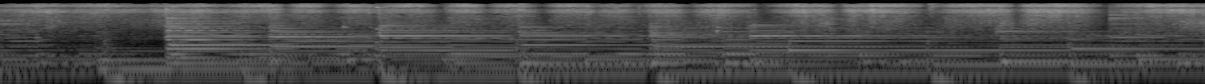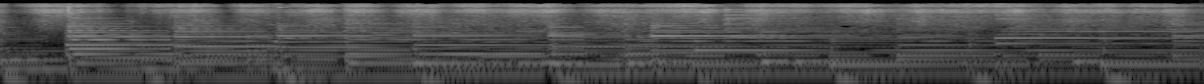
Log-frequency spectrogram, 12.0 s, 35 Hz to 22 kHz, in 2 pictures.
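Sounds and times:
background music: 0.0s - 12.0s
sanding block rasping on wall: 0.0s - 12.0s.

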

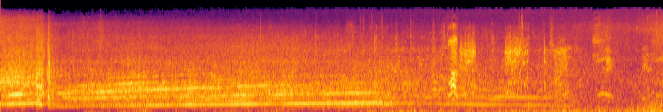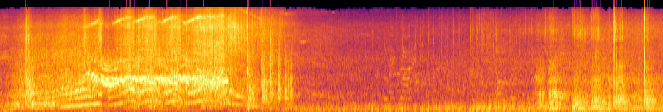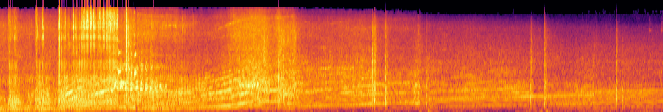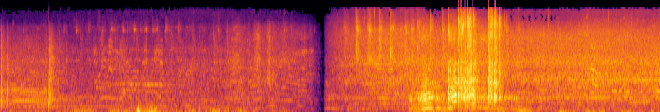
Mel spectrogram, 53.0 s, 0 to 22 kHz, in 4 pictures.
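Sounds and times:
cars accelerating away: 0.0s - 11.8s, 13.1s - 42.3s, 46.3s - 52.9s
drag car engines revving: 0.0s - 52.9s
exhaust pops and crackles: 18.1s - 19.7s, 20.7s - 24.0s, 39.7s - 40.1s, 40.7s - 41.7s.

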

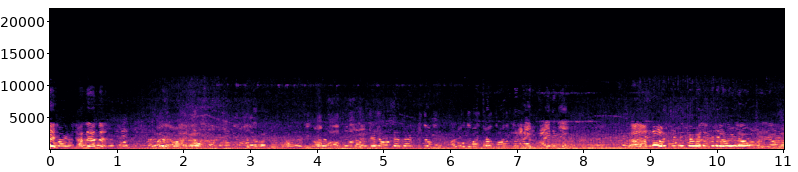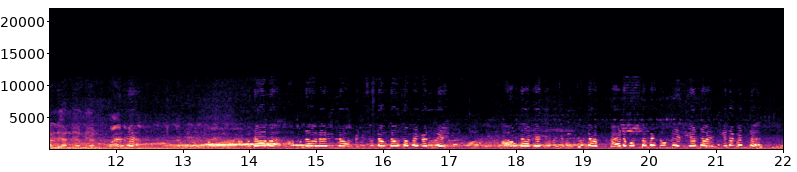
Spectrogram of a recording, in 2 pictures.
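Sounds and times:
men's voices talking loudly: 0.0s - 22.0s
vehicle engine humming: 0.7s - 22.0s.

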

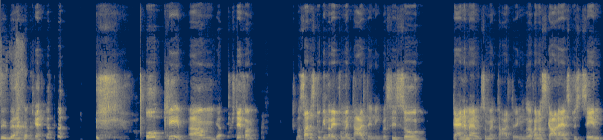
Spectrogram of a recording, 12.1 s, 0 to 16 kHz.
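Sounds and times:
person speaking: 0.0s - 1.2s, 1.9s - 5.3s
person exhaling: 1.9s - 2.6s.

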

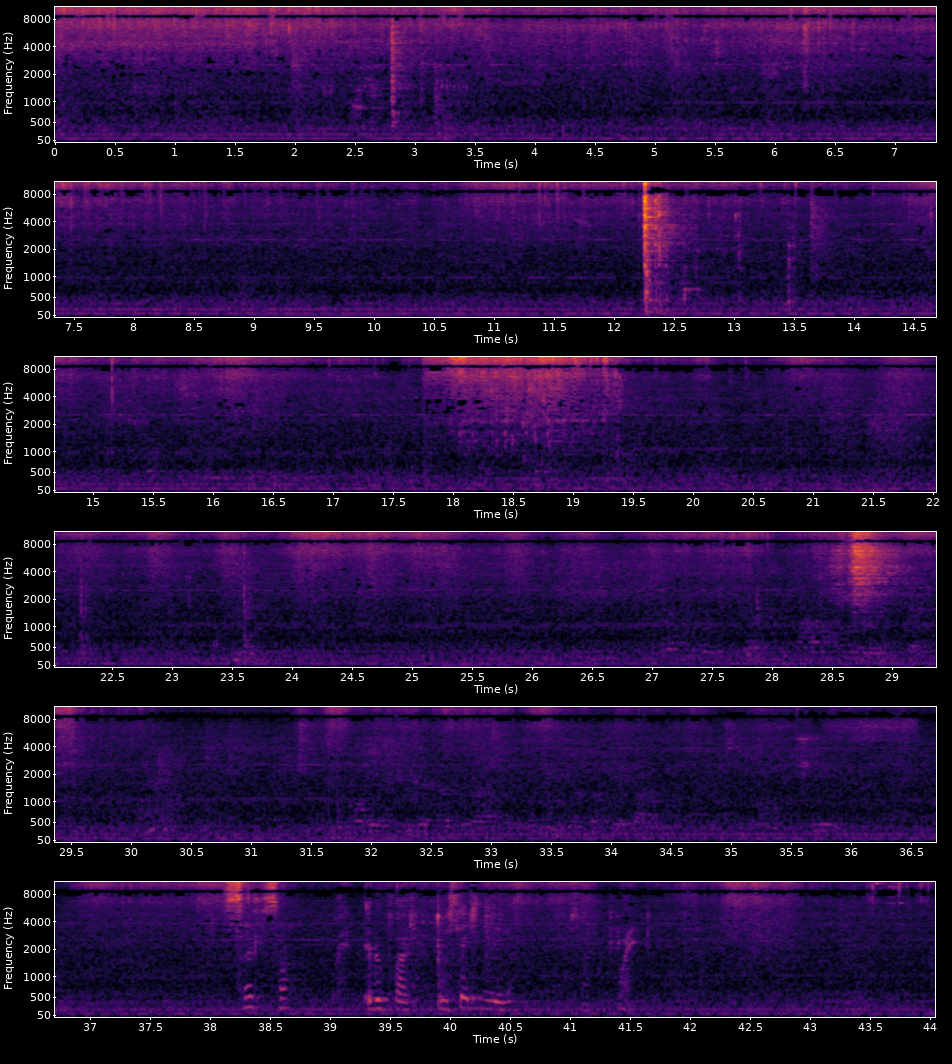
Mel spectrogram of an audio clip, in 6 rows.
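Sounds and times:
fish sizzling in a pan: 0.0s - 13.4s.

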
